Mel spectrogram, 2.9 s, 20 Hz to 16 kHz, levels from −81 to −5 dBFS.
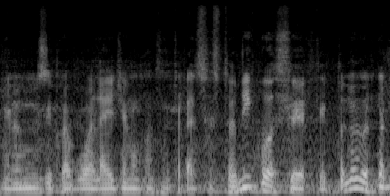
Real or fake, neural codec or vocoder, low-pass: fake; codec, 44.1 kHz, 2.6 kbps, SNAC; 14.4 kHz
